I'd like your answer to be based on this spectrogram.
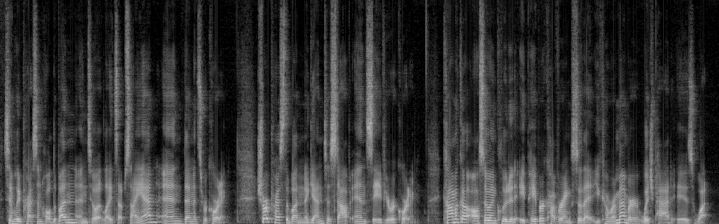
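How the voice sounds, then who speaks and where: A man's voice: a little high, expressive, brisk, gravelly, pushed and bright. A man hosting a gear review, explaining features step by step in a methodical way, speaking close to a podcast microphone at his home office desk. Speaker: gear reviewer and channel host. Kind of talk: product review walkthrough. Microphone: podcast microphone a couple inches from mouth.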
